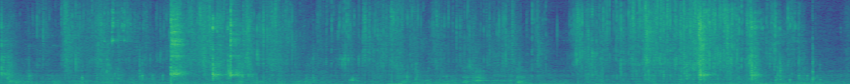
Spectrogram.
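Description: Light rustling and clicking of a baby's plastic stroller toy bar being handled, over a steady hiss, with a few louder rustles about a third of the way in and near the end.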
